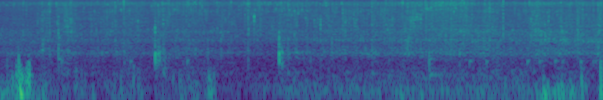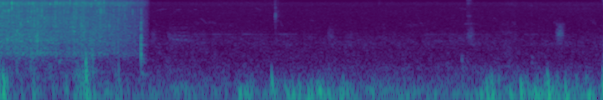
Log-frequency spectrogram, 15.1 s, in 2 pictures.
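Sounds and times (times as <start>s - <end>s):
food sizzling in hot oil: 0.0s - 9.4s.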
